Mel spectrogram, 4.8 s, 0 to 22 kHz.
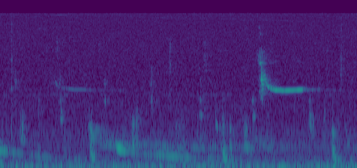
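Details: Under thick sea ice in McMurdo Sound, Antarctica, Weddell seals call in November 2017, picked up by an observatory 21 m below the ice: slow downward-gliding whistles, a sharp high chirp flattening into a sustained tone, and scattered clicks.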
